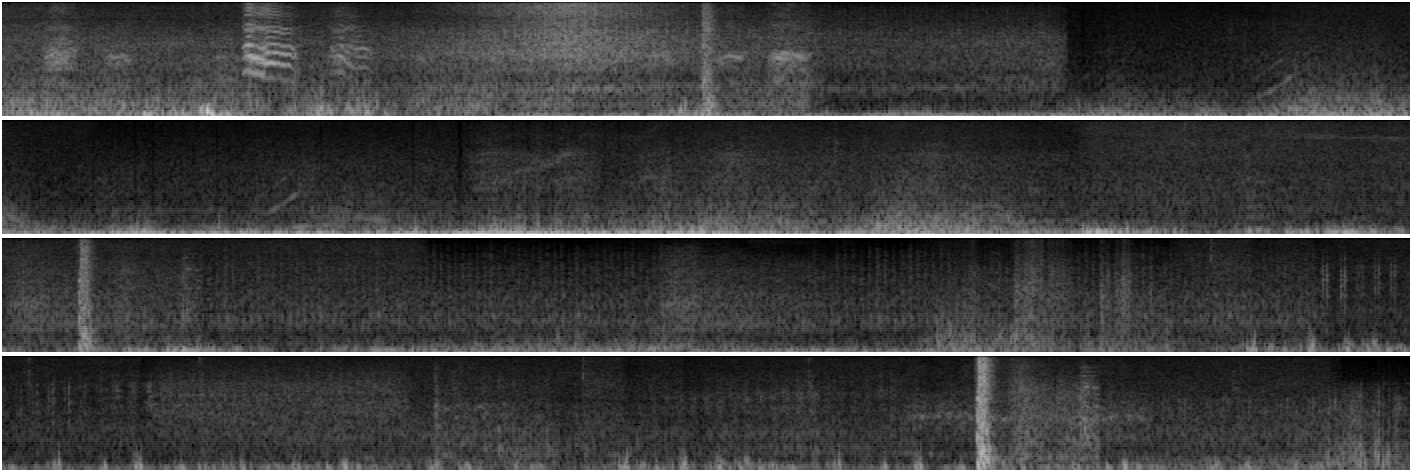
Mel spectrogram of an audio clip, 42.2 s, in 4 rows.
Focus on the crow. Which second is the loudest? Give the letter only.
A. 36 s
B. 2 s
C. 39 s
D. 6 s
B.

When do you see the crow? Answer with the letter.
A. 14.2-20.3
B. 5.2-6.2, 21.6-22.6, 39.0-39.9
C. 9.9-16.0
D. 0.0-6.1
D.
